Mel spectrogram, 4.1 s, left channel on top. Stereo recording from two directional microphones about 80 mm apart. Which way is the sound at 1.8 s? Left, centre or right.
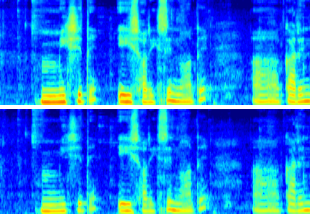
Left.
